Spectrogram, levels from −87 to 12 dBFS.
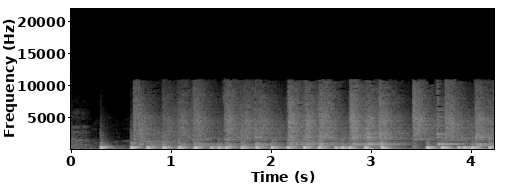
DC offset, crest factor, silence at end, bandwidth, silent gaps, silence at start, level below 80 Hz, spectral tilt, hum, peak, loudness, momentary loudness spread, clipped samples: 0.4%; 18 dB; 0 s; 11.5 kHz; none; 0 s; -46 dBFS; -6 dB/octave; none; -2 dBFS; -20 LUFS; 4 LU; under 0.1%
